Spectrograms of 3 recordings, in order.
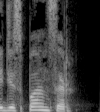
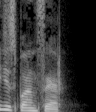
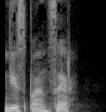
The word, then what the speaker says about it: диспансер: Тот случай, когда в русском языке сохранилось оригинальное ударение. А во французском, как мы помним, ударение в словах падает на последний слог. Так что вариант один — диспансер. Кстати, произносится твердо, через звук «э». Но пишут «е».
